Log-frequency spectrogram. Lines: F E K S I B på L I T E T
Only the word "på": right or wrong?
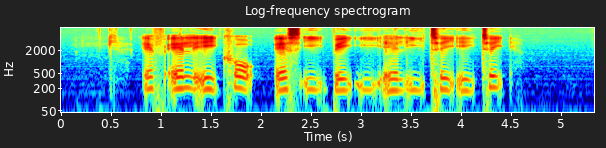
wrong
